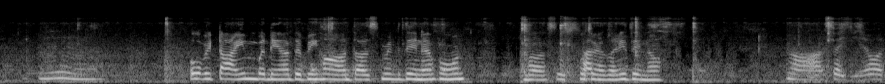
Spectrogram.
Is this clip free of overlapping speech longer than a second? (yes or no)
yes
